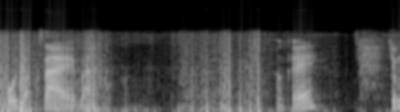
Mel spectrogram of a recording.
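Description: Only speech: a voice talking in short phrases with pauses between them.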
